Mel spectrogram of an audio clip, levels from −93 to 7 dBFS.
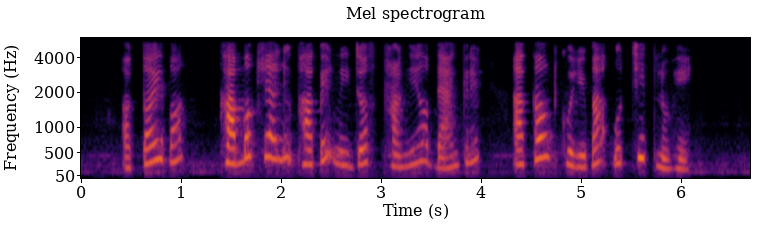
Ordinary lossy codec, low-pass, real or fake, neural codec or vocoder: none; 5.4 kHz; fake; autoencoder, 22.05 kHz, a latent of 192 numbers a frame, VITS, trained on one speaker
